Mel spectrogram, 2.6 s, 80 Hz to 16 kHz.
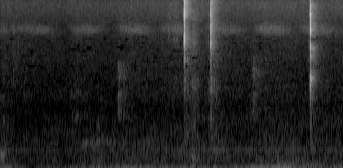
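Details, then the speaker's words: Taramps T0302 mixer at power-on: a few sharp little clicks after a second or so as the output muting relay, which grounds the signal at switch-on to block the amplifier "puff", releases and opens the output; normal. "viu Tec ele ligou e abriu os contatos da saída"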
